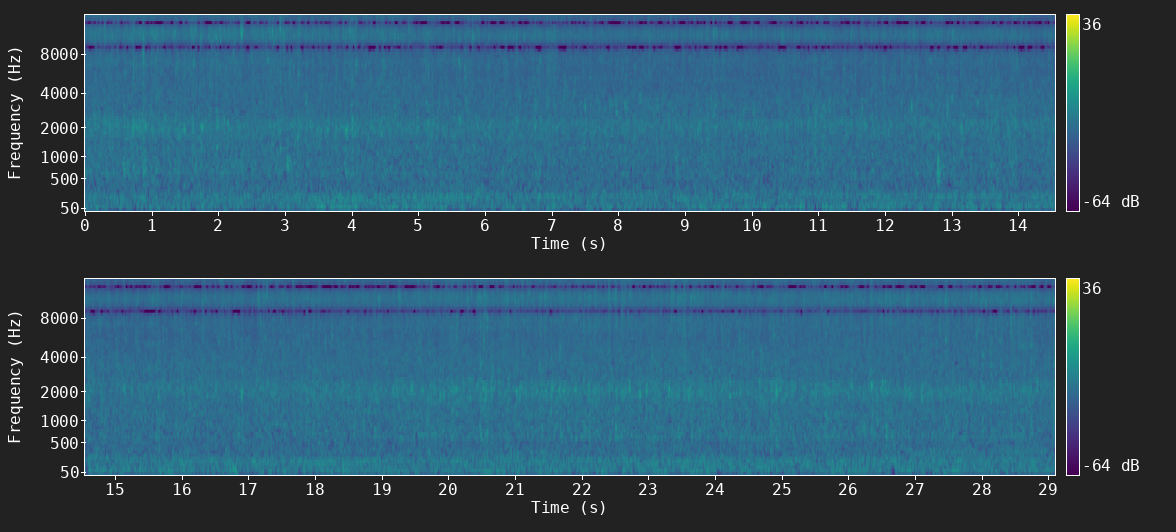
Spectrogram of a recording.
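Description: Steady rain falling: an even, unbroken hiss of drops, with one brief click about halfway through.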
